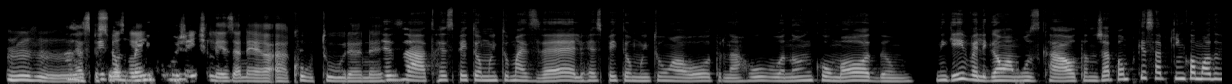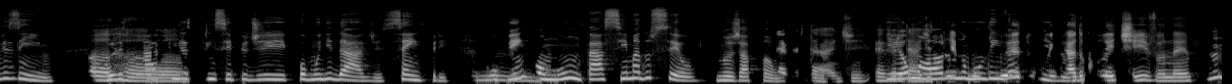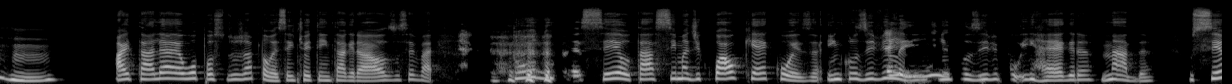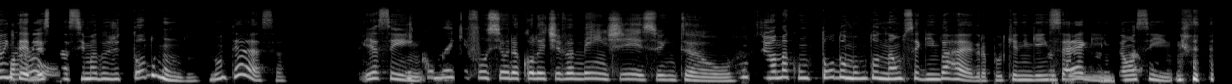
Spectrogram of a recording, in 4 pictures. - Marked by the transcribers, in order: distorted speech; static; chuckle; laugh
- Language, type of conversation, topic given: Portuguese, podcast, Que pequenas gentilezas fazem uma grande diferença na comunidade?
